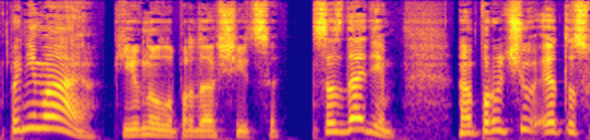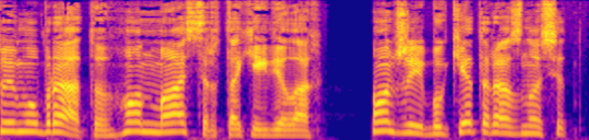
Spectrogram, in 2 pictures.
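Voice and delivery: lightly voiced saleswoman, keen to please; eager saleswoman. A narrator's reading.

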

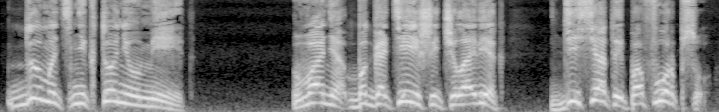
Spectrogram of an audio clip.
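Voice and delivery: high, slow, emphatic parrot-man voice; flamboyant showman, scolding. Acted. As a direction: lecture in a high theatrical voice.

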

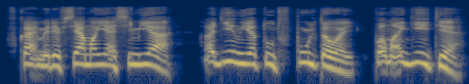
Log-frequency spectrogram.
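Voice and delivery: high, loud, urgent pleading; panicked yelling. A narrator's reading. Man explains his family is in the press, panicked yelling. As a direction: call out desperately, pitch staying high. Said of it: "продолжал орать незнакомец".

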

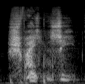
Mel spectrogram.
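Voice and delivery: high, hissed order to be silent; sharp, high-pitched hushed command; curt command. Acted. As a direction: shut him up in a high voice. Stranger orders him silent.

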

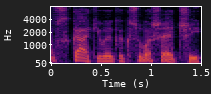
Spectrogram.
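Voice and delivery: usual speaking voice

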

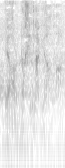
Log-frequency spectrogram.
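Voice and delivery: hushed, whispered supplication; whispered plea. Real, not acted. Teacher pleading with God after the hadith, whispered. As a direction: whisper a prayer under the breath.

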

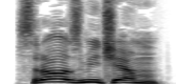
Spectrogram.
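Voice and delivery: high, loud and slow; shouted choice. Acted. Polot names Rozmich as opponent, shouting high. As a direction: fling the name out defiantly.

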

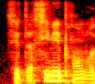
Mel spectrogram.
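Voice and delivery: usual speaking voice

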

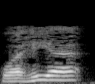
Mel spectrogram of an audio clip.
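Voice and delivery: usual speaking voice

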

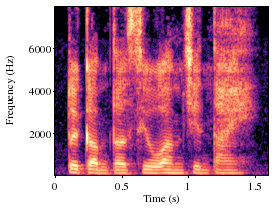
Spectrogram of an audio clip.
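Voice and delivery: ordinary delivery, nothing marked

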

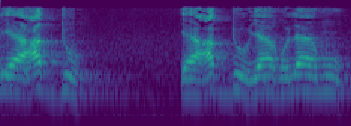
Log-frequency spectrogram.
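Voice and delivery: عبد ending in "u", "ya abdu"; damma ending. Shown as a demonstration. Teacher demonstrating damma, final u on عبد. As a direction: close عبد and غلام on a u sound. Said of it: "حذف الياء وضم الدال".

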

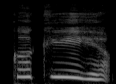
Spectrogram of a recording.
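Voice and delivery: put-on high, small child's voice; sleepy curious boy. A narrator's reading. Little prince waking, asks heroine, sleepy curious child voice. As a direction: ask like a just-woken little boy. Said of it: "поинтересовался Альфи, распахивая глаза и сладко зевая".

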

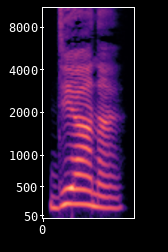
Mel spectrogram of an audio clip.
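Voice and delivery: громко и резко; выпалить имя; выпалил. Acted. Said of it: "выпалил он". (Роман выпаливает имя Дианы, резко)

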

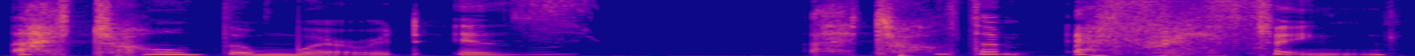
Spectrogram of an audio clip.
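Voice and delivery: high, halting, tearful voice; distressed, broken phrases; sobbing confession. Acted. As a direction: stammer out a guilty confession. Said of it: "Xuanyu sobbed".

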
